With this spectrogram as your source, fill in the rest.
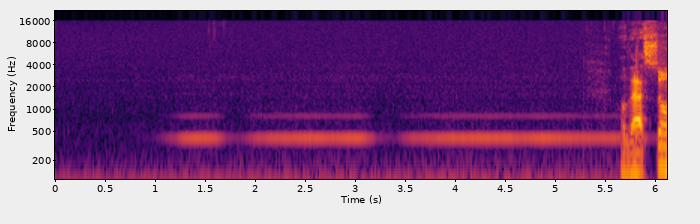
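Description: An old valve radio sounds a steady, humming whistle.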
